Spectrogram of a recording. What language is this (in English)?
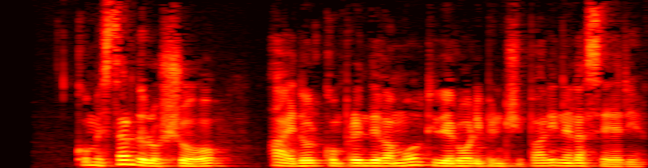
Italian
